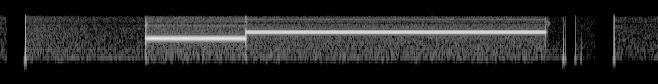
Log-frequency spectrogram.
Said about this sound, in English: You all set on tones, or are you going to need additional tones? Additional tones for a driver, please.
